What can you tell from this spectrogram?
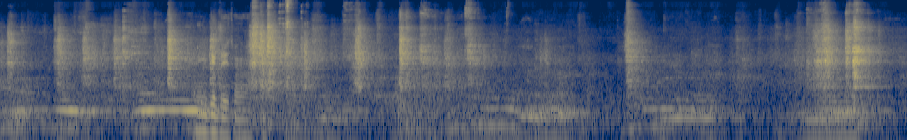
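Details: Bulls at a farm in Quva district, Fergana region, Uzbekistan, including a hybrid, offered for sale: low droning moos recur through the clip beneath a man talking, with clatter and noisy background.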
